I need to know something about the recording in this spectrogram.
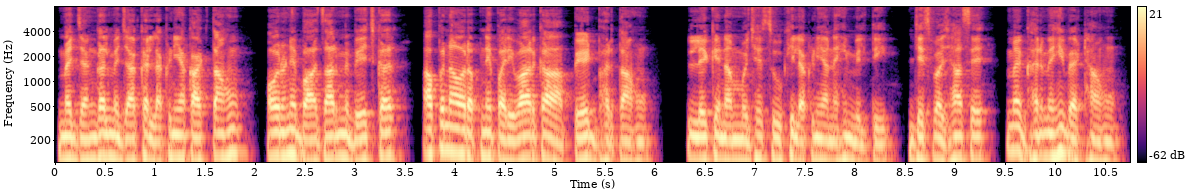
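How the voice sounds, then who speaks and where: A man's voice: on the low side, fairly even intonation, normal speed, lightly acted. A man voicing a poor, simple woodcutter husband in a cartoon story, earnest, meek and fretful. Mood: kindly, earnest. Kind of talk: Hindi cartoon story voice acting.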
